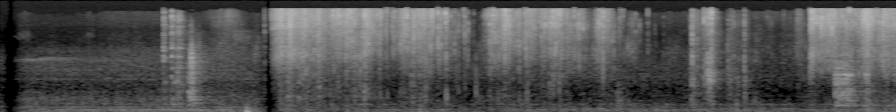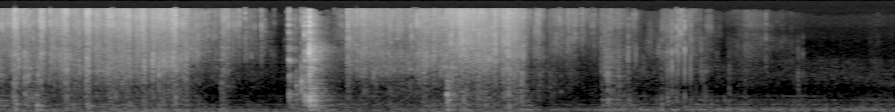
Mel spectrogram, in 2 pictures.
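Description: A padded mailer crinkling and tearing as it is handled and ripped open, in uneven bursts. There is one sharp snap partway through, then quieter rustling of a plastic sleeve toward the end.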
